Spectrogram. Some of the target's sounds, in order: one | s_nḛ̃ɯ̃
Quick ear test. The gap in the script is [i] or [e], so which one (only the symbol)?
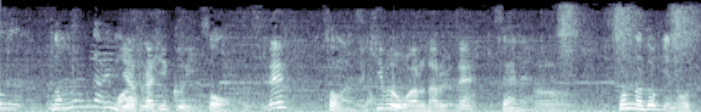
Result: e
